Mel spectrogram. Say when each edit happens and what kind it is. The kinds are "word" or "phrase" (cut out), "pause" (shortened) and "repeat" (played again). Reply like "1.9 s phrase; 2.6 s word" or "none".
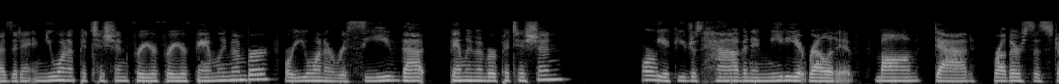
1.6 s repeat; 2.8 s pause; 6.6 s word; 8.7 s pause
